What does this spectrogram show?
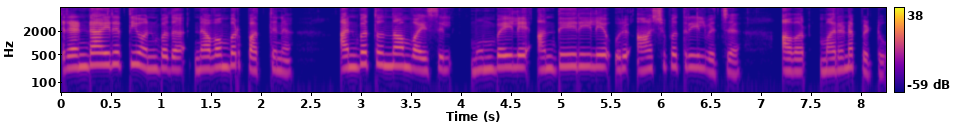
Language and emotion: Malayalam, neutral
